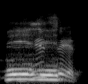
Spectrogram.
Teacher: Huruf V-nya pita suara kita harus bergetar ya.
